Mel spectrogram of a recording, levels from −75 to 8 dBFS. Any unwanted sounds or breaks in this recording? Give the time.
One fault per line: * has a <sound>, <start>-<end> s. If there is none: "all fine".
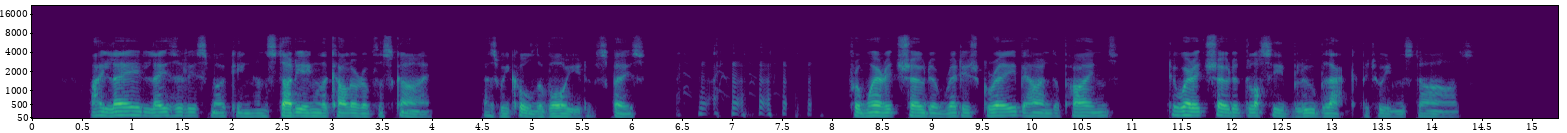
* has a laugh, 6.4-8.0 s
